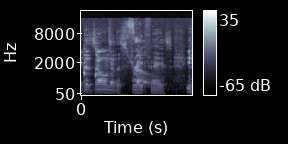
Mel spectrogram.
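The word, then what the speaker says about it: DAZN: 350 million dollar deal whose technical way they would like you to pronounce it is the zone like we're in the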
